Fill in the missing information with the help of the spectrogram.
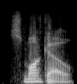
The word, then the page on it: smoko: American English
